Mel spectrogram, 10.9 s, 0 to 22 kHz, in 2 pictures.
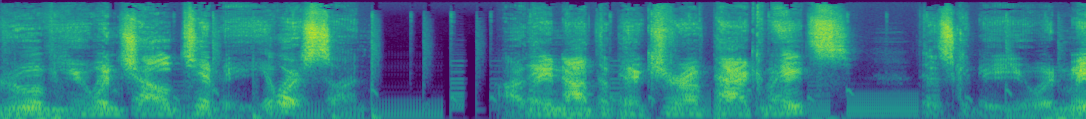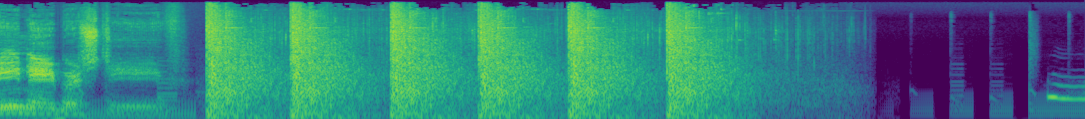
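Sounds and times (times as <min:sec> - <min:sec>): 
speech: 0:00.2 - 0:02.0, 0:02.6 - 0:06.8
gunshots from a loaded gun: 0:06.5 - 0:09.7.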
